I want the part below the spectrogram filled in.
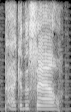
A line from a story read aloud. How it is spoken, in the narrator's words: yelled Bunce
